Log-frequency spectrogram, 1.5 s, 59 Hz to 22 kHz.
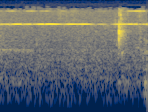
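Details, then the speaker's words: Brand-new Gotway Msuper V3 electric unicycle just switched on; thin, steady high-pitched electronic whine, cause unknown. "And I hear that whine that everyone talks about."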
